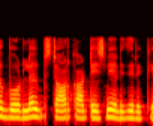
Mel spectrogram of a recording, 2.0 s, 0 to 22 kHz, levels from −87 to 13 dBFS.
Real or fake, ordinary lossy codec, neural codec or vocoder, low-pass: real; none; none; 7.2 kHz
